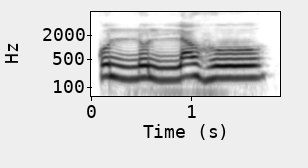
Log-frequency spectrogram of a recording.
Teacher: تنوین کے بعد لام آ گیا تو اس میں ادغام بلا غنہ کا قاعدہ ہو رہا ہے، اس میں ہم غنہ نہیں کریں گے، یعنی لام کو لام میں ایک دم ہم ملائیں گے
